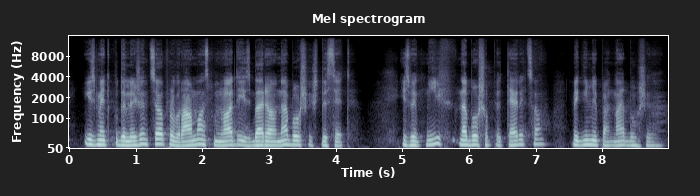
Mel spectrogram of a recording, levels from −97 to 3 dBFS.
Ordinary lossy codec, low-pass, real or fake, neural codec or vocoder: none; 14.4 kHz; fake; codec, 44.1 kHz, 2.6 kbps, DAC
